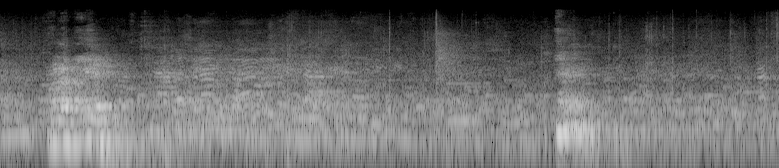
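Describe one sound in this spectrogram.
An elderly man speaks to an audience through a microphone in an echoing hall.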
